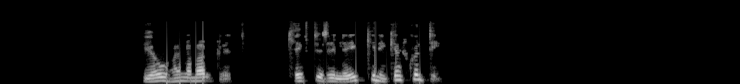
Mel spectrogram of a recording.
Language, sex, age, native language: Icelandic, male, 70-79, Icelandic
